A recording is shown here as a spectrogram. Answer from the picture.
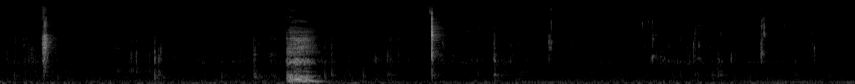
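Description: Close-miked chewing of fried chicken, with wet lip smacks and a few sharp mouth clicks, and one louder mouth sound with a falling pitch about three seconds in.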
